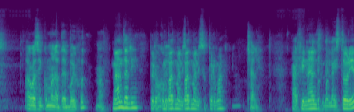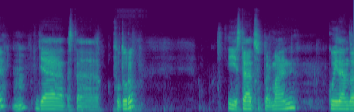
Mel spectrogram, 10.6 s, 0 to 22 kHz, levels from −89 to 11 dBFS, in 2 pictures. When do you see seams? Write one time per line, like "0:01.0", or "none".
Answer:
0:00.9
0:01.6
0:02.8
0:04.8
0:06.3
0:07.0
0:09.1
